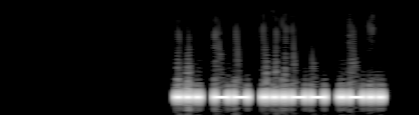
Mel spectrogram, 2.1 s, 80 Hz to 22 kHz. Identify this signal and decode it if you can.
Morse code, heard as a keyed tone, about 53 wpm, 700 Hz. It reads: SM3L
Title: DXCC-100 Call Signs - 4 Characters - 50wpm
